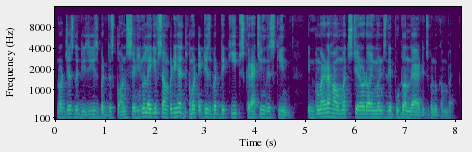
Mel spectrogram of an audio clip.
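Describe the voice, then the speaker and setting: A man, a senior doctor, giving informal explanatory advice on a panel in a halting, thinking-aloud way. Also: medium pitch, steady tone, mellow.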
